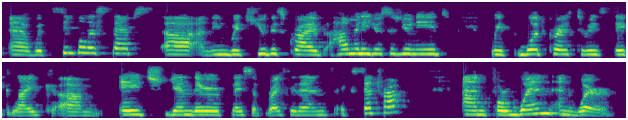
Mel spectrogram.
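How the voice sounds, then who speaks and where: A woman from Spain with a Spanish accent presents at a conference via video call, her voice on the high side and a little slow. The sound has no echo but the highs are cut off, and she's hesitant, often saying um and uh.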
